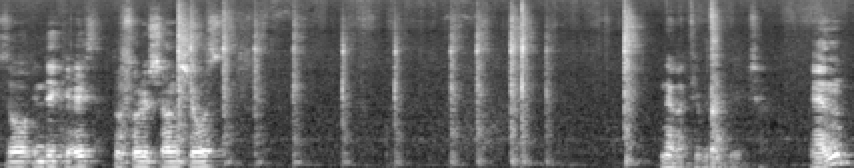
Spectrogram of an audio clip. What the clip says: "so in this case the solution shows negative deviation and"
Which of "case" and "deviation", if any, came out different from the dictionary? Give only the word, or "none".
deviation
